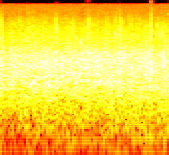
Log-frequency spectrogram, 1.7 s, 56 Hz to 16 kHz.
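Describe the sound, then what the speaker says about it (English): A crowd applauds at a 1994 Mobil Netball Super League semi-final between Adelaide Garville and Melbourne Keas, a dense, steady wash of clapping from a large indoor audience, loud and continuous with no talk over it. "that even draws applause from the national coach, Joyce Brown, as she enjoys the skills of Ga"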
